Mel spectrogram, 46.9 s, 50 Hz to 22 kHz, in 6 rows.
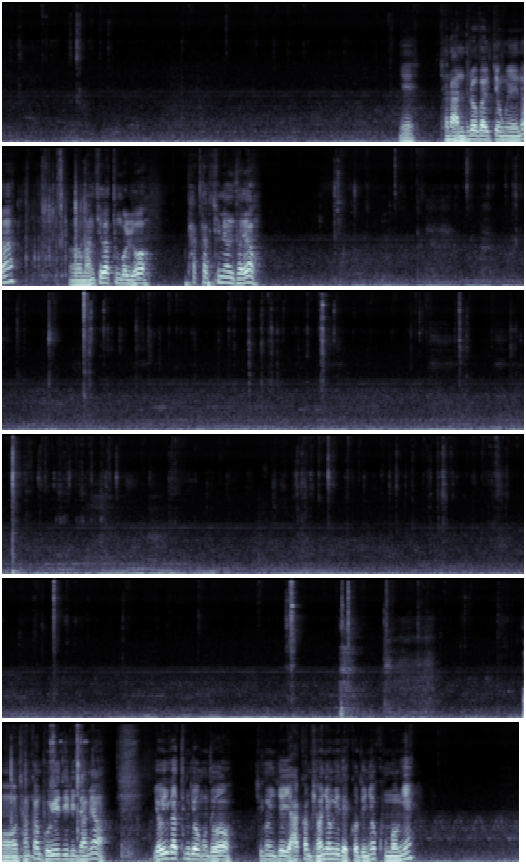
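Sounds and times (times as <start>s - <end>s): handling noise: 8.0s - 9.3s
light metal clicks and taps: 12.6s - 21.1s, 21.7s - 33.3s.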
